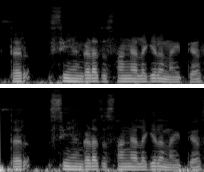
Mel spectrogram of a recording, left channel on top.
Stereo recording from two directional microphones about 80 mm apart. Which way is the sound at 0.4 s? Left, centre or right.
Right.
